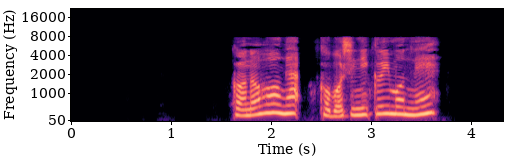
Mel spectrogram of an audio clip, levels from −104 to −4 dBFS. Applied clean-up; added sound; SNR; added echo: neural mask model Resemble Enhance denoiser.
